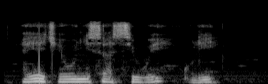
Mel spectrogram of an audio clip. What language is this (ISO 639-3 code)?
lug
